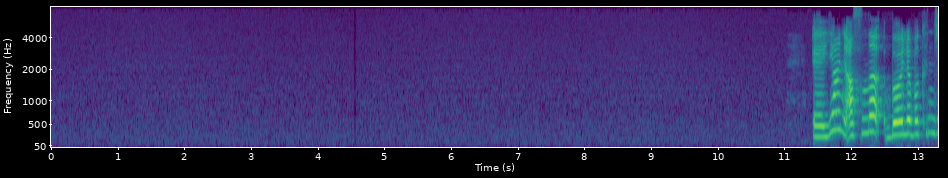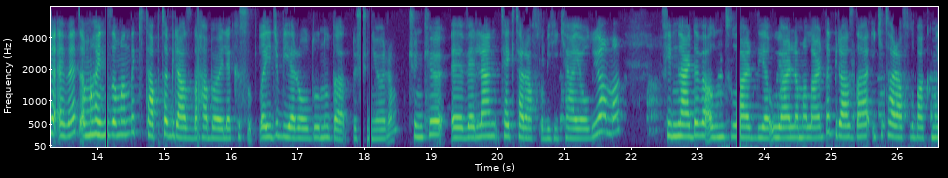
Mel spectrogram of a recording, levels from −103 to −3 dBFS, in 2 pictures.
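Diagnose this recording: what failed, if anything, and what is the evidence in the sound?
Unconcealed Bluetooth headset packet loss on the headset-to-phone link: gaps at 4.55 s (22.5 ms), 14.13 s (30 ms), 15.50 s (22.5 ms) and 23.59 s (52.5 ms), plus a scattered burst at 17.94–18.12 s. Each hole cuts in sharply and can click. Waveforms show flat-lined gaps. Spectrograms show blank vertical slots edged by clicks. Lengths fit multiples of 7.5 ms mSBC frames.

Echo leak at call-processing stage, likely a far-end loudspeaker whose echo canceller let residue through: a copy trailing 409 ms behind, about 15–25 dB down, at 18.90, 19.67, 20.40–21.03, 22.22–22.69, 23.33–23.49, 25.00–25.38 and 25.70 s to the end. Spectrogram shows faint harmonics repeated 0.41 s later.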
